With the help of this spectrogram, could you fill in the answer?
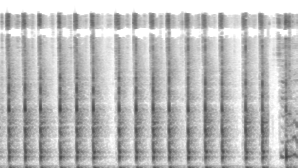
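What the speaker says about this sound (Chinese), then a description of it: "接着再给它切成莲藕丝" Fast, steady knife strokes cut lotus root into fine shreds on a board, a dozen or more sharp, regular taps in quick rhythm, close and clean with no voices.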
